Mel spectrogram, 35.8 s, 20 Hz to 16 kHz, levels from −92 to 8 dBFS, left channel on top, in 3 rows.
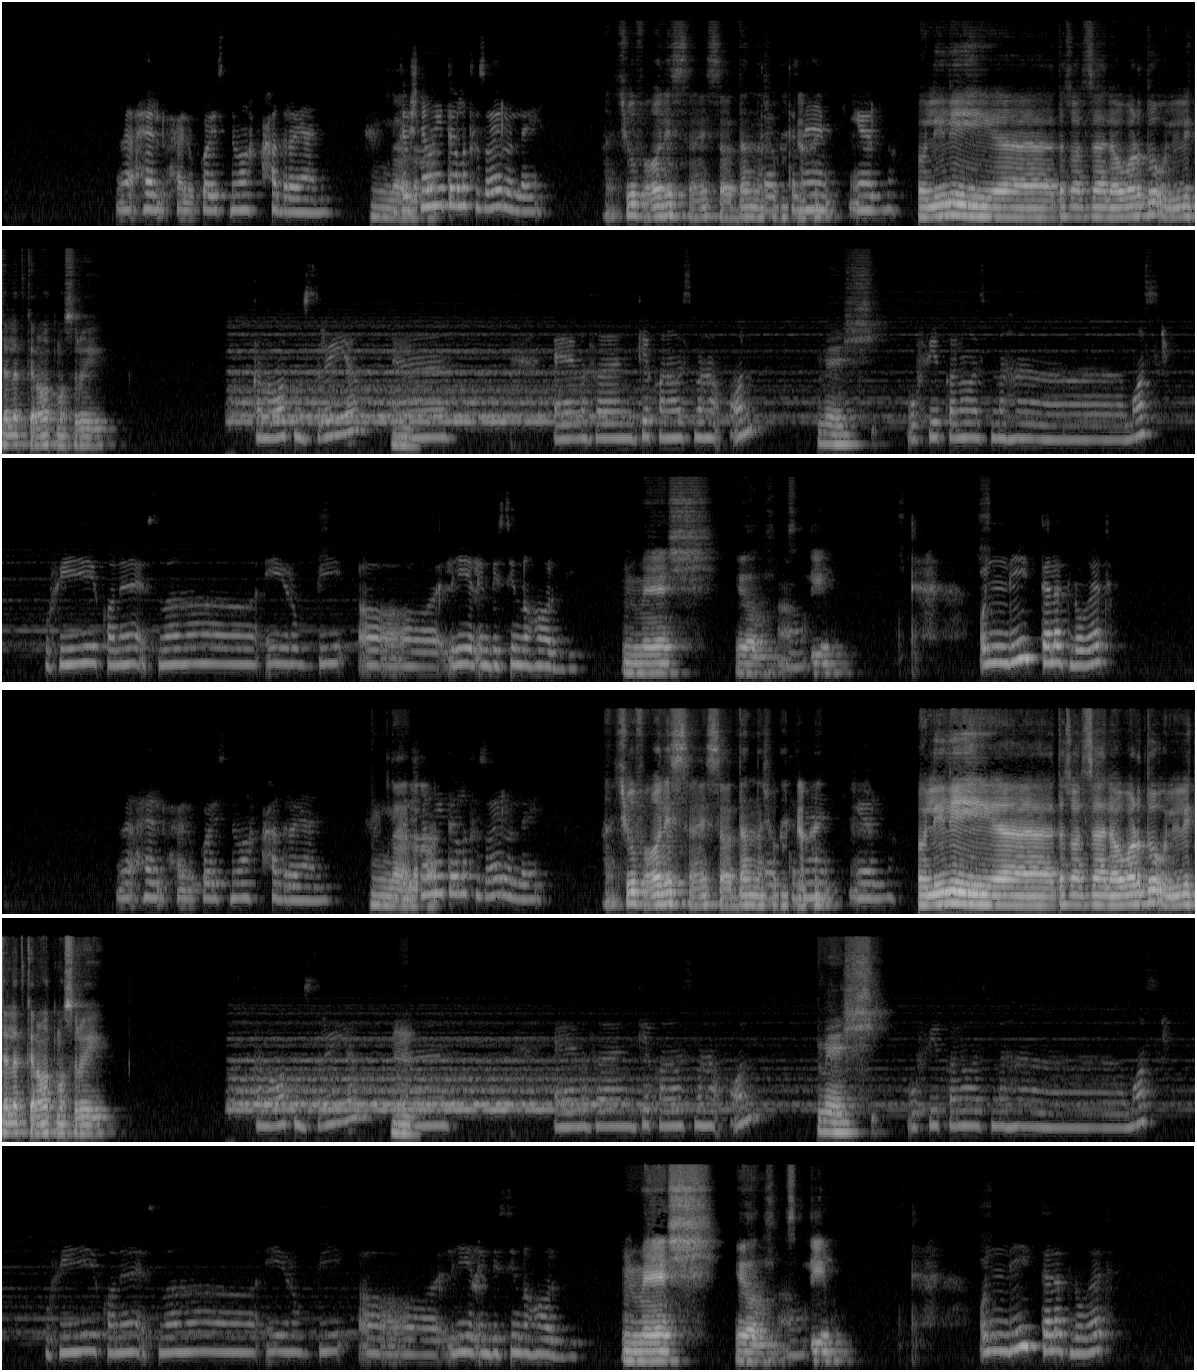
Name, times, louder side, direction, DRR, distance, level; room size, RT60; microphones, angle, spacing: voice 1, 1.1-3.3 3.6-5.4 7.6-8.9 14.4-15.6 15.8-16.4 17.1-19.5 21.0-23.4 24.3-29.6 31.6-31.9 33.0-35.0, left 3 dB, 75° left, 0.9 m, -42 dB
voice 2, 3.7-4.3 6.0-8.3 9.2-13.0 15.8-16.1 20.1-20.7 30.1-31.7 31.9-32.3, right 6 dB, 45° right, 0.3 m, -32 dB
sound 1, 14.2-26.9 27.2-27.4 27.9-28.0, right 2 dB, 25° left, 5.2 m, -47 dB
18.0 x 6.9 x 2.2 m
head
